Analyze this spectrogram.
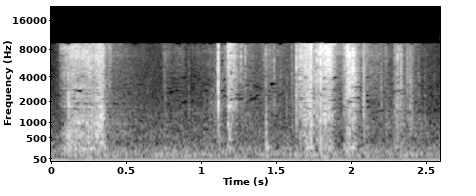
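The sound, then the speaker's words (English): Crisp bursts of tape peeling and wrapping paper tearing as a wrapped gift is opened and its ribbon pulled out: one long rip at the start, then several shorter, uneven tears and crinkles, with no voices. “As you pull out the ribbon, you're taking the wrapping paper off.”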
